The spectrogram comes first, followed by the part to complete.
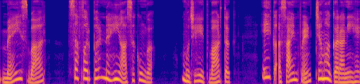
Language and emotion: Urdu, sad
